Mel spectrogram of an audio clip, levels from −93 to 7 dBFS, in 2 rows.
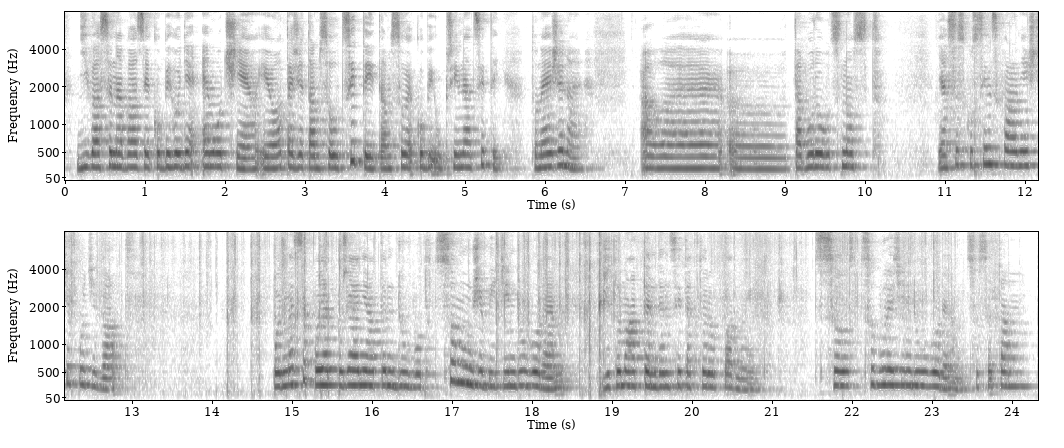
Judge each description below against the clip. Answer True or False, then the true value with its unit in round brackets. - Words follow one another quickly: False (140 wpm)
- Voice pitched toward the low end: False (240 Hz)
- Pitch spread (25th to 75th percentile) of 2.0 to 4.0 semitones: True (2.8 semitones)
